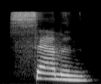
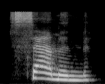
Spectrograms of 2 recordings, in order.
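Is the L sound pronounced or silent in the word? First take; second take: silent; silent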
